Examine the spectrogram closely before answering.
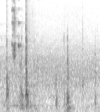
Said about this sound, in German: Ein altes Fachwerkhaus, das so aussieht, als gehörte es mal zum Kloster. Das Licht. Wir warten, dann öffnet eine Frau die Tür.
